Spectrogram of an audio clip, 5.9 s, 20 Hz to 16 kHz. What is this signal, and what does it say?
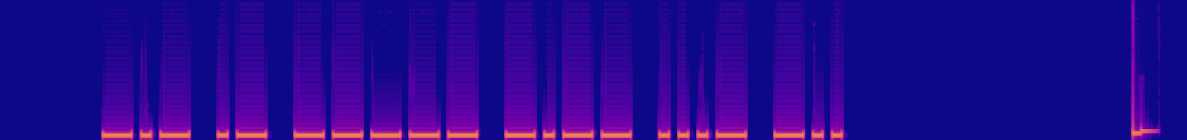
Morse code, heard as a keyed tone, about 25 wpm, 700 Hz. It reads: KA0YVD
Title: USA Call Signs - 3x Character Spacing - 25wpm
